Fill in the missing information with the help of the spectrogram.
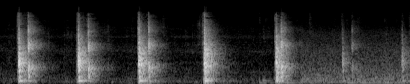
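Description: Kitchen knife chopping green chili peppers on a wooden cutting board: five firm chops about every two-thirds of a second, which stop about three seconds in.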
